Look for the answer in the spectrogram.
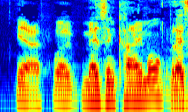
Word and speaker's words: mesenchymal: When in doubt, the accent goes on the semi-penultimate syllable, second to second to last syllable. So mesenchymal.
